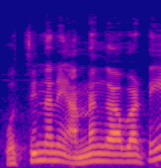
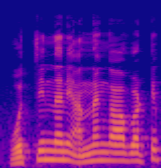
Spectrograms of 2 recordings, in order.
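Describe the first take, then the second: No difference in how they are said.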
